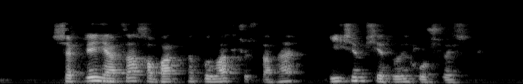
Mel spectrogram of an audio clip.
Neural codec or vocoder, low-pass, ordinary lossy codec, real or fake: codec, 16 kHz, 6 kbps, DAC; 7.2 kHz; MP3, 48 kbps; fake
